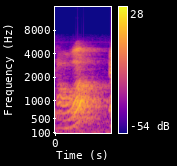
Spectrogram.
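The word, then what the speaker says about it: hour: हम देखिए यहाँ पर जो H है ये बहुत साइलेंट है, इसमें H का साउंड उच्चारण नहीं होता है, H का साउंड हमें सुनाई नहीं देता है। हम इसे आवर एंड ऑनेस्ट मैन बोलते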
